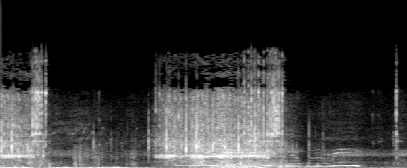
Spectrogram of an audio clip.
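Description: Spinning fishing reel being cranked to retrieve line, its gears and rotor whirring in two spells: briefly at the start and again for about a second near the middle.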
